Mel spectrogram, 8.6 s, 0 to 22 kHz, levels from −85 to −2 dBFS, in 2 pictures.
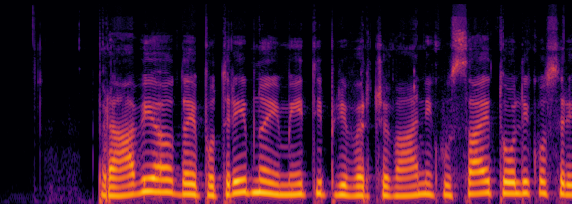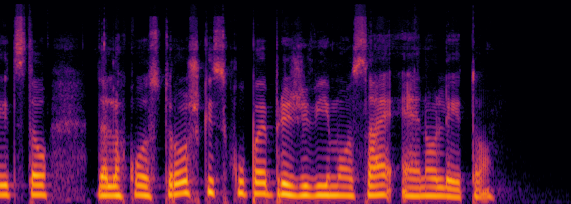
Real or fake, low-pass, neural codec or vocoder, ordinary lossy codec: real; 19.8 kHz; none; Opus, 32 kbps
